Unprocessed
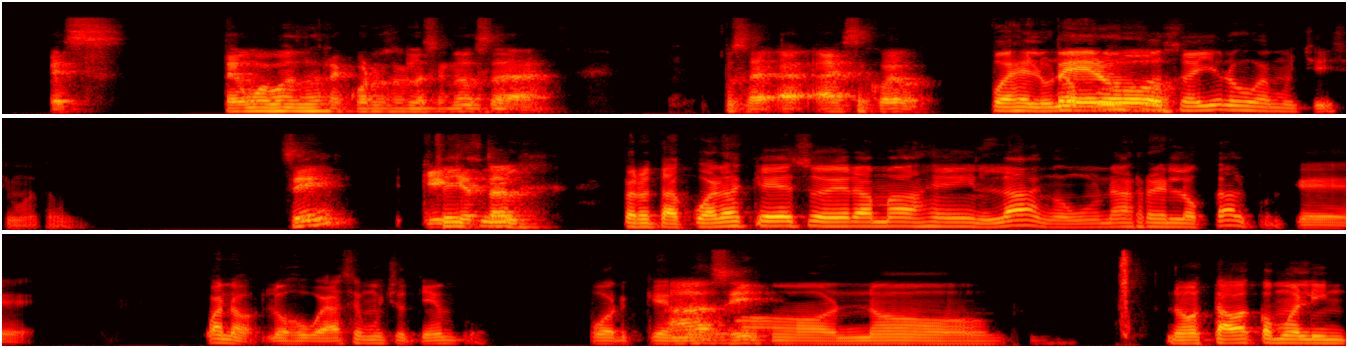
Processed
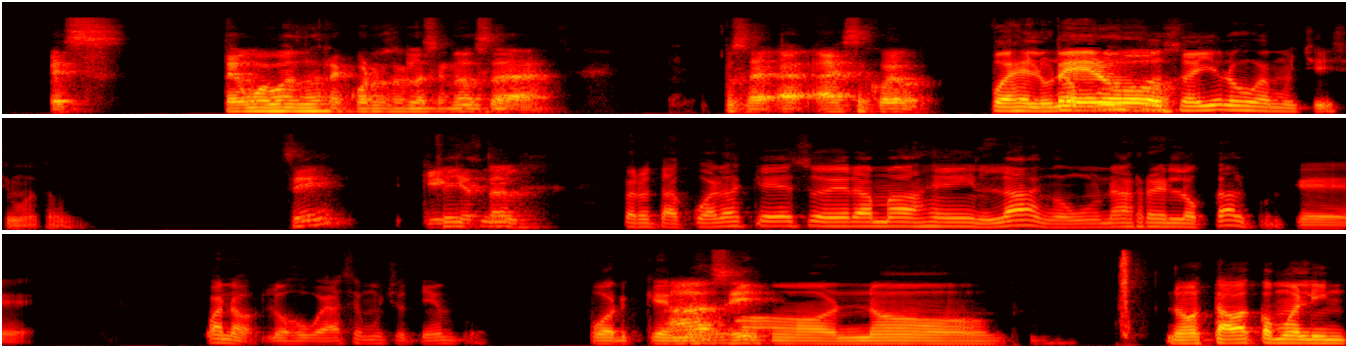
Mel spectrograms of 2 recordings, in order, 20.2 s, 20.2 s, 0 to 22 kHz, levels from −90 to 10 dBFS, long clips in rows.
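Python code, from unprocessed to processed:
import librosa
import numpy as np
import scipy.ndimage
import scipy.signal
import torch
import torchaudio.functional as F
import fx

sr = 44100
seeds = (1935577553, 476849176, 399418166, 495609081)

y = fx.gain(x, sr, db=fx.line((6.79, 2.5), (8.33, -9.0), (10.6, -9.0), (11.12, -2.0), (14.65, -2.0), (15.31, -9.5), (16.46, 2.5)))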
